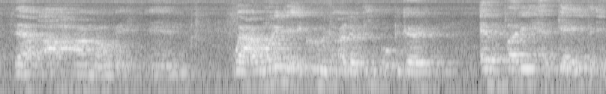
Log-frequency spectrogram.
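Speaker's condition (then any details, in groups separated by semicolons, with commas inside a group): Cerebral palsy; spastic quadriplegic, all four limbs, wheelchair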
